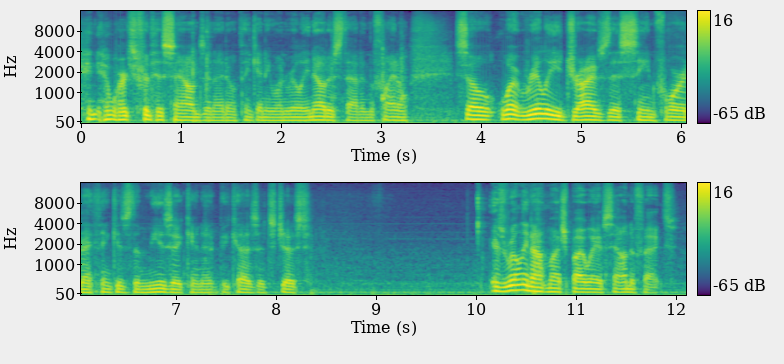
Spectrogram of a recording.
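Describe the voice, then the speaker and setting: A man giving an informal sound design tutorial, halting as he thinks aloud. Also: on the low side, a little mellow.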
